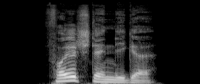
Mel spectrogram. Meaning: inflection of vollständig: 1. strong/mixed nominative/accusative feminine singular 2. strong nominative/accusative plural 3. weak nominative all-gender singular
- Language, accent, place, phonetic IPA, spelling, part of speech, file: German, Germany, Berlin, [ˈfɔlˌʃtɛndɪɡə], vollständige, adjective, De-vollständige.ogg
